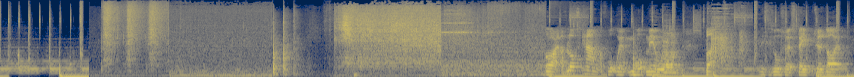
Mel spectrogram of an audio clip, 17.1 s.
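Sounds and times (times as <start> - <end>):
bacon sizzling under grill: 2.0 - 3.5, 6.7 - 10.9
egg sizzling in frying pan: 2.0 - 5.4, 6.7 - 10.9.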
